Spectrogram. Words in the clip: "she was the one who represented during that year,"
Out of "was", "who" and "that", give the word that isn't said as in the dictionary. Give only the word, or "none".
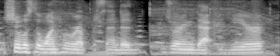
none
